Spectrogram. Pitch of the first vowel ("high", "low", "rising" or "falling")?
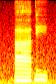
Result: low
